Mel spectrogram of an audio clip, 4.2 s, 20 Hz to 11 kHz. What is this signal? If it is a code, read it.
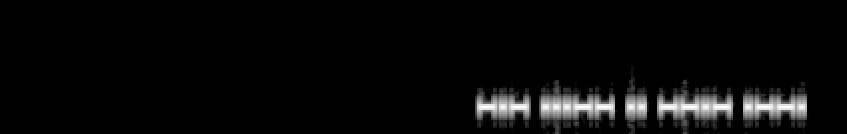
Morse code, heard as a keyed tone, about 44 wpm, 700 Hz. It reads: K3IQP
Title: USA Call Signs - 5 Characters - Repeated 3x - 45wpm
